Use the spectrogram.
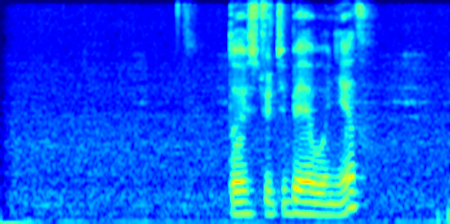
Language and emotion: Russian, neutral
